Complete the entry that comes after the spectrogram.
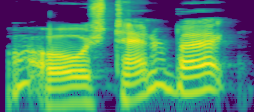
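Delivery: a hint of eager dog voice, lifting in pitch; lightly voiced hopeful dog. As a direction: lightly mimic a dog perking up at the door. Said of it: "He hears the door chime".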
